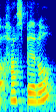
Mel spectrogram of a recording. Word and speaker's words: hospital: in the dictionary, but it means that Americans will use, rather than a T sound here, they're going to use something that sounds more like a D sound. It's called a flap. So hospital, dull. I'm going to lift up for that T sound and I'm going to make it a little more like a light D.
